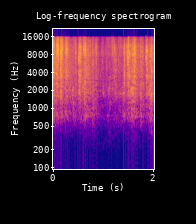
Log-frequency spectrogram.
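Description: Hand-twisted pepper mill grinding black peppercorns: a rapid, gritty crunching that eases briefly about a second in, then picks up again.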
